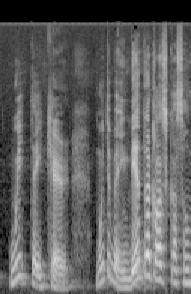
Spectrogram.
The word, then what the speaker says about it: Whittaker: Uma coisa interessante, eu pensava que o nome desse cara aqui era Robert Whittaker, mas não é, é Whittaker, tá?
